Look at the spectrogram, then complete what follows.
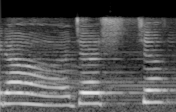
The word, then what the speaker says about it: ರಾಜಶ್ಚ: ರಾಜಶ್ಚ ವೀರ್ಯವಾನ್ ಕಾಶಿ ರಾಜಶ್ಚ ರಾಜಶ್ಚ ಇಲ್ಲಿ ಜ ಮೇಲೆ ಆಘಾತ ಬರಬೇಕು ಕಾಶಿ ರಾಜಶ್ಚ ವೀರ್ಯವಾನ್ ವೀರ್ಯವಾನ್ ಕೊನೆಗೆ ಅರ್ಧ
